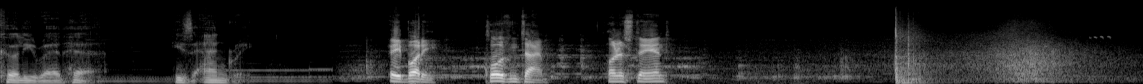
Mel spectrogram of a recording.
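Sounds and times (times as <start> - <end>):
speech: 0.0 - 1.0, 1.8 - 2.6, 3.9 - 6.8
door slamming shut: 7.7 - 9.6.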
